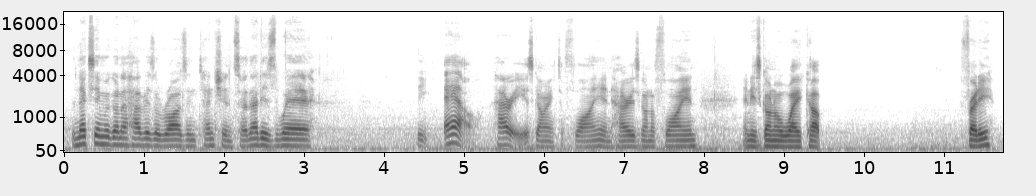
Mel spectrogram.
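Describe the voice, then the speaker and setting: Aussie teacher guy explaining a task, easygoing, lots of ums, medium pitch. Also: normal speed, slight background noise. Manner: relaxed, many fillers. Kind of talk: recorded class instructions.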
